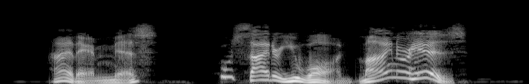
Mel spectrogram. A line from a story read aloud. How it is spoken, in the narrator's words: The otter sat down in the shallows, chuckling merrily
